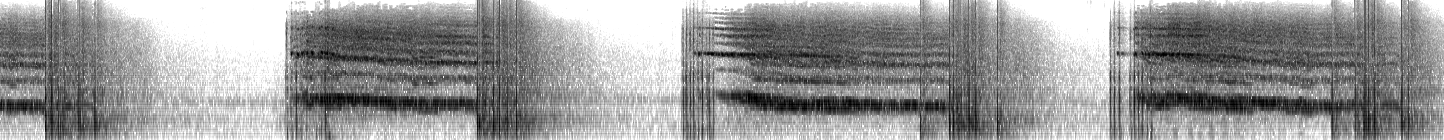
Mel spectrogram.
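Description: Evolution Fireworks Kingsmen cake firing in a repeating cycle: a whistle, steady and slightly falling in pitch, lasts about two seconds and ends in a quick cluster of sharp bangs as the shells burst. This comes four times, about every four seconds.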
